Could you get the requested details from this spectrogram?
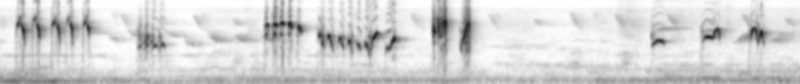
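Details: Vigorous green leafbird singing intended to anger a young speckled rival. Quick clusters of high chips and chattering phrases are followed by a loud harsh note, a pause, and then a few clear whistled slurs.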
